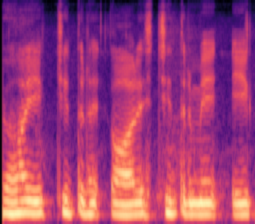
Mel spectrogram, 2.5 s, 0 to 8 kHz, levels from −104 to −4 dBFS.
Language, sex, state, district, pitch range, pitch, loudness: Hindi, male, Uttar Pradesh, Jalaun, 145-160 Hz, 150 Hz, -14 LUFS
